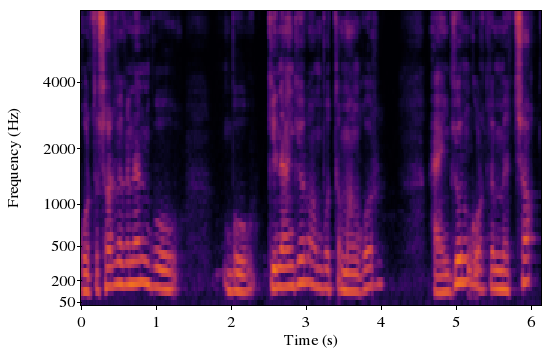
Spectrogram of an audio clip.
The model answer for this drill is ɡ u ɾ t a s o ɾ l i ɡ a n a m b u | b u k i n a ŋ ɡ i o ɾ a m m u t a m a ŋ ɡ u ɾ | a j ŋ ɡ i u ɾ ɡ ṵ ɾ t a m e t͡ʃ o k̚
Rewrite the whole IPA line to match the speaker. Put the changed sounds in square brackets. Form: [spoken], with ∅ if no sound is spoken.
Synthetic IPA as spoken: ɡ u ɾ t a s o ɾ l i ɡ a n a [n] b u | b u k i n a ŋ ɡ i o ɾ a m [b] u t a m a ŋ ɡ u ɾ | a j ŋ ɡ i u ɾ ɡ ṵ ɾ t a m e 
